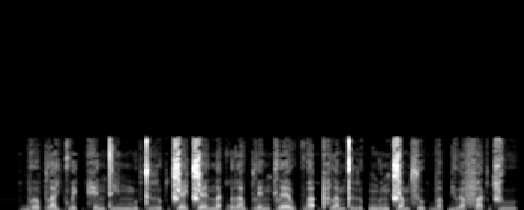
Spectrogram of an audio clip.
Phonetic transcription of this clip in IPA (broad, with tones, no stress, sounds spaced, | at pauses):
b ɤː˥˩ p l a˨˩ j k w e˥˩ k̚ h e˧ n t iː˨˩ n m u˥˩ ʔ t r u˥˩ k̚ t͡ɕ ɛː˧ t͡ɕ ɛː˧ n a˥˩ k̚ r a˩˦ w p l e˧ n k l ɛː˥˩ w k w a˦˥ ʔ pʰ l a˧ m t r u˦˥ k̚ ŋ u˦˥ n t͡ɕ a˩˦ m s u˦˥ ʔ b a˥˩ p̚ j ɯ˨˩ a̯ f a˥˩ k̚ t͡ɕ uː˦˥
